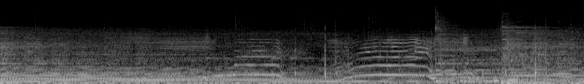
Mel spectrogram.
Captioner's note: cattle moo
